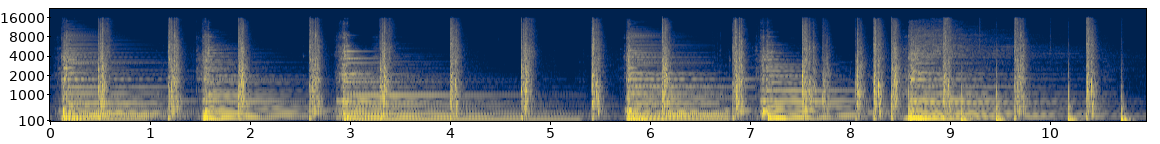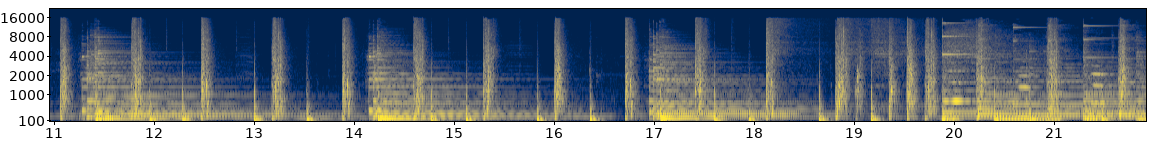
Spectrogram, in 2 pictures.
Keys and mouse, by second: 1.4 click, 3.8 click, 8.3 click, 10.4-13.1 drag, 14.9 click, 20.2 click.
